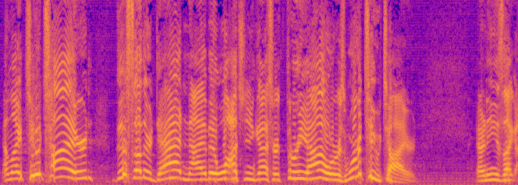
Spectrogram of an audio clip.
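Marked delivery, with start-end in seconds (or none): 0.3-5.2 loud, high, incredulous retort; exasperated outburst. Retold or imitated. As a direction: act out a fed-up dad losing it. Exasperated dad retorts to the kid.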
